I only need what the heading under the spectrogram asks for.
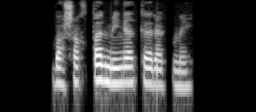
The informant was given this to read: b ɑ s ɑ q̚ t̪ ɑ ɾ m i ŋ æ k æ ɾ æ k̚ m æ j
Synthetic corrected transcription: b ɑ ʃ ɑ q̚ t̪ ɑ ɾ m i ŋ æ k æ ɾ æ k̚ m æ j

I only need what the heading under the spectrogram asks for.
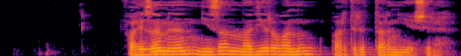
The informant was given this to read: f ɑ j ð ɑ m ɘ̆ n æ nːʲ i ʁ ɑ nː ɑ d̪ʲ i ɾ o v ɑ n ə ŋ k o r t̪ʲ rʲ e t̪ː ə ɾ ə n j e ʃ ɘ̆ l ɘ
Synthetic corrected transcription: f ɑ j z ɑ m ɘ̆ n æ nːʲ i z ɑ nː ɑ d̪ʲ i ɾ o v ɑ n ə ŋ p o r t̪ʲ rʲ e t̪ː ɑ ɾ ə n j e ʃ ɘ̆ ɾ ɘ

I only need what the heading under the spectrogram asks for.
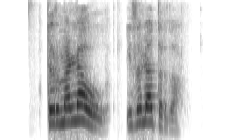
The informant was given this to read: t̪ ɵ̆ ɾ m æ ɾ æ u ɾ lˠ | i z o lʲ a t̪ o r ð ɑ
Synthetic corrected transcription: t̪ ɵ̆ ɾ m æ l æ u lˠ | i z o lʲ a t̪ o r ð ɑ

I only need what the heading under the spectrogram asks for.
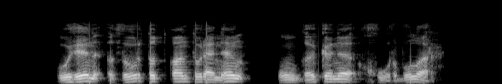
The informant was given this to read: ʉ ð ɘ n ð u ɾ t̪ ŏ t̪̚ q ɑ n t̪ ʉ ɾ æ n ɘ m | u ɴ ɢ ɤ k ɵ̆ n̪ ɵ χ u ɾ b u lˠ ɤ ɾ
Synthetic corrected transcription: ʉ ð ɘ n ð u ɾ t̪ ŏ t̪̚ q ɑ n t̪ ʉ ɾ æ n ɘ ŋ | u ɴ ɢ ɤ k ɵ̆ n̪ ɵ χ u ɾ b u lˠ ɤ ɾ

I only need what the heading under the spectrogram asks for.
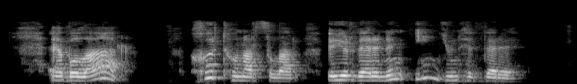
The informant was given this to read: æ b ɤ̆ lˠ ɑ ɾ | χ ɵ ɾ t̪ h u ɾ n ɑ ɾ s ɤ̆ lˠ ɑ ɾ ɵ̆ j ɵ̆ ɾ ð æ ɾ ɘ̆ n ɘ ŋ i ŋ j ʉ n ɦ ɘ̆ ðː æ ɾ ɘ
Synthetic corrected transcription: æ b ɤ̆ lˠ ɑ ɾ | χ ɵ ɾ t̪ h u n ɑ ɾ s ɤ̆ lˠ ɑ ɾ ɵ̆ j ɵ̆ ɾ ð æ ɾ ɘ̆ n ɘ ŋ i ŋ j ʉ n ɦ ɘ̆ ðː æ ɾ ɘ

